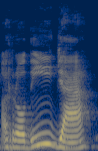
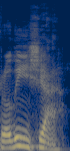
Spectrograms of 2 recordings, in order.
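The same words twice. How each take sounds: First: It is said in the speaker's own accent. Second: It is said in a Buenos Aires accent. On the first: "ellos no dicen rodilla como nosotros" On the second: "sino que dicen rodilla"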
